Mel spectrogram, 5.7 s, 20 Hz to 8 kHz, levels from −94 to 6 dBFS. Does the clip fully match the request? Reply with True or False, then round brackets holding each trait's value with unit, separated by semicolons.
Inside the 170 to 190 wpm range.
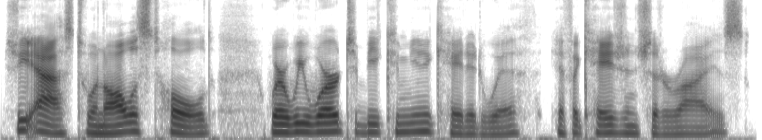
True (180 wpm)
